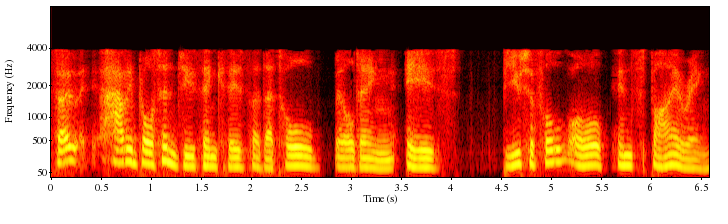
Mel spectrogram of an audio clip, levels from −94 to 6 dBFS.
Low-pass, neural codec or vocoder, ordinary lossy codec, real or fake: 7.2 kHz; codec, 16 kHz in and 24 kHz out, 0.6 kbps, FocalCodec, streaming, 4096 codes; AAC, 16 kbps; fake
